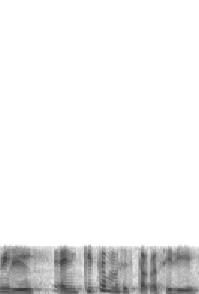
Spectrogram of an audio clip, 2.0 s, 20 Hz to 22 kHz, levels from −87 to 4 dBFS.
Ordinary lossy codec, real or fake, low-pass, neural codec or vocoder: none; real; 3.6 kHz; none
